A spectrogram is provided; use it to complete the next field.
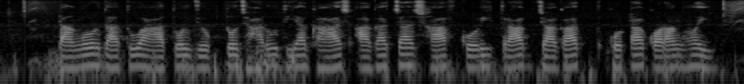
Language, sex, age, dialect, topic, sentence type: Bengali, male, 18-24, Rajbangshi, agriculture, statement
